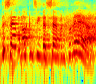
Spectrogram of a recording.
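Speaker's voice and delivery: high, exasperated exclamation. Retold or imitated. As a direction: burst out in disbelief. Frustrated at Douglas.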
